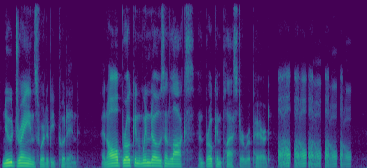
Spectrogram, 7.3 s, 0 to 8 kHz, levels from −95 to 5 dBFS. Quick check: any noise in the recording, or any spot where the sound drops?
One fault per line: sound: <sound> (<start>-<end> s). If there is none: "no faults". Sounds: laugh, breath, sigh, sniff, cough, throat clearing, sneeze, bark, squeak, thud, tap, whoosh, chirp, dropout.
sound: laugh (5.6-7.0 s)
